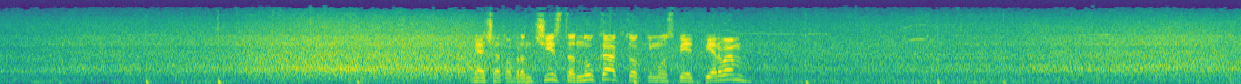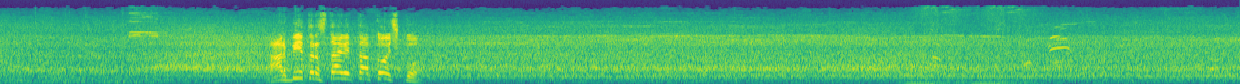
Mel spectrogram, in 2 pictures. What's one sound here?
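A large stadium crowd roars and murmurs steadily throughout.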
